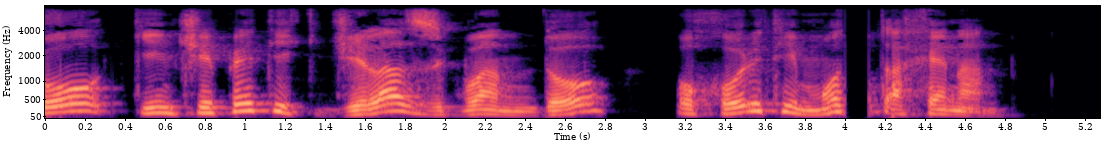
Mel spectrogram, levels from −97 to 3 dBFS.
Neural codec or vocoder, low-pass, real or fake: none; 7.2 kHz; real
